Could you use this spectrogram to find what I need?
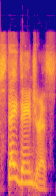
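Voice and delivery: high, loud, punchy cartoon hero voice. Retelling a voice actor's reply after the speaker praised him, in Darkwing Duck voice. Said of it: "like as Darkwing Duck".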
